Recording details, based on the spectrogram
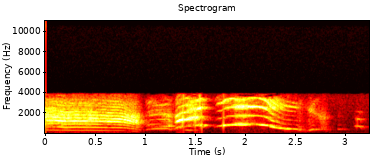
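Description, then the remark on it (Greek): A high, strained human voice screeches and wails in long drawn-out cries, loud, with a few choppy breaks between bursts, a scream recorded by a phone and played back. “αυτό το τηλέφωνο σας δίνει το δικαίωμα να τσιρίξετε και να φωνάξετε και το ηχογραφεί.”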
